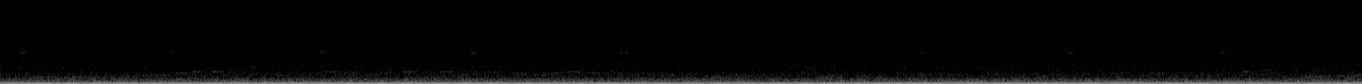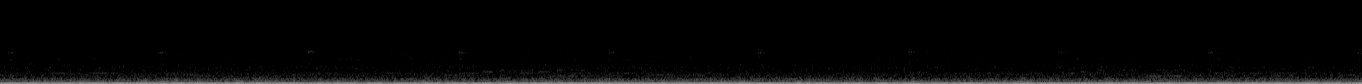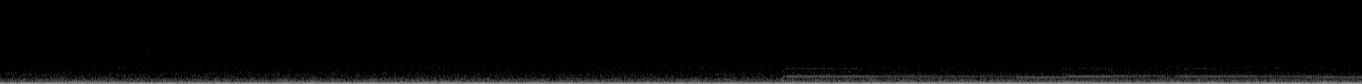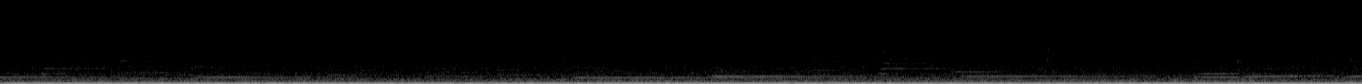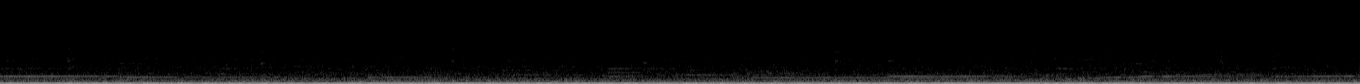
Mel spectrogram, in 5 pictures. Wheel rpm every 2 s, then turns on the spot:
0, 0, 0, 0, 0, 0, 0, 0, 0, 0, 0, 0, 0, 0, 0, 0, 0, 0, 0, 0, 0, 0, 0, 0, 0, 0, 0, 0, 0, 0, 0, 0, 0, 0.
none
